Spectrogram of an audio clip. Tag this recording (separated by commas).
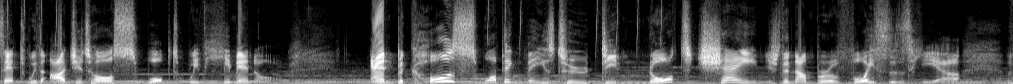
Music, Speech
